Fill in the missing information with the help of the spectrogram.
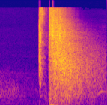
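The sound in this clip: Flintlock muzzleloader rifle firing a black powder charge: a brief sharp snap, then a moment later a loud heavy blast with a long, slowly fading rumbling tail.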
